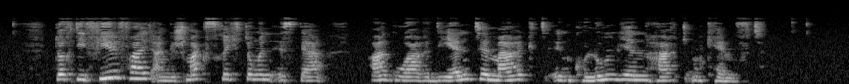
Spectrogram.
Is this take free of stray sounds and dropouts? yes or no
yes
